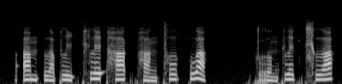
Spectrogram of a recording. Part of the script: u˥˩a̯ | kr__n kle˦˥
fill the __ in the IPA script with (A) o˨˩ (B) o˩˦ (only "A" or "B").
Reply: B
